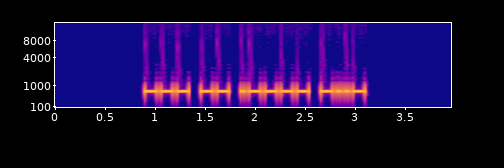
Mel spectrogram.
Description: Morse code, heard as a keyed tone, about 31 wpm, 700 Hz. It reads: OM1X
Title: DXCC-100 Call Signs - 4 Characters - 30wpm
